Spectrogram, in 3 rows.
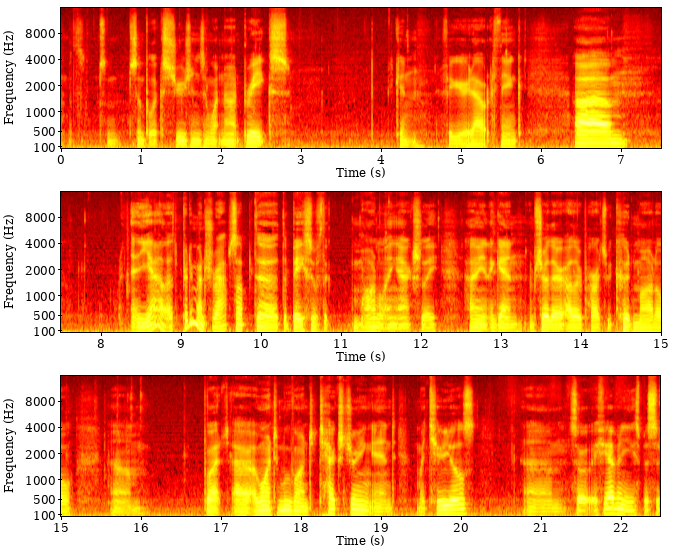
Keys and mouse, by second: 15.7 ctrl+s.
